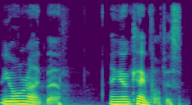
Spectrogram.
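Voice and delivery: a hint of a purring grande dame; Joanna Lumley. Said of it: "let me try and do a Joanna Lumley".

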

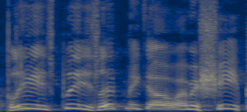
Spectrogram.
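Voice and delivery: high-pitched frightened begging; high, pleading young lion; pleading little sheep lion. Acted. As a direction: beg to be let go in a high, small voice. Captured sheep lion begs the lion.

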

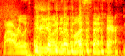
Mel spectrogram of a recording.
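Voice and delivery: loud, amused reaction through laughter; words bubbling out with laughter; laughing. Real, not acted. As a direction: laugh your way through the teasing. Host cracks up at the story.

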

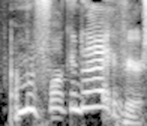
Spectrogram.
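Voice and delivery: hammed-up panic. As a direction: whine it out in terror. Panicking in the hotel.

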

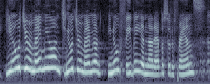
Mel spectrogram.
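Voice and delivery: husband mocking. Retelling her husband's Phoebe jibe, very high and loud with laughter. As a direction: squeal it out like a teasing husband. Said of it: "And then he goes".

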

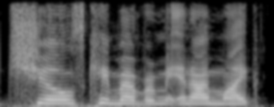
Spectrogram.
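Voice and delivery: usual speaking voice

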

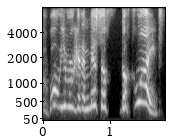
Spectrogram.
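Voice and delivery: high, put-on wifely scolding voice; wife scolding him in a dream, high mock voice; mock wife reply. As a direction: voice her as a high-pitched scold. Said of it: "And she's like".

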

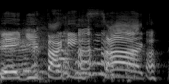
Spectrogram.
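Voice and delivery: high, loud, drawn-out jeer; mock outraged shout. Echoing a friend's insult at the list, mock outraged shout. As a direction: shout the insult slowly, half laughing.

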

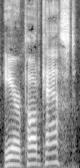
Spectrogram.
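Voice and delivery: put-on slow, drawn-out American accent; host the show in a put-on American drawl; hammed-up American host, breaking into a laugh; mock American accent. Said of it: "introduce the show in an American accent".

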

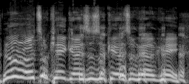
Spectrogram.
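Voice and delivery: high and loud, a rushed fake calm; panicked reassurance. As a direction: squeak out that everything is fine. Panicked reply through the door.

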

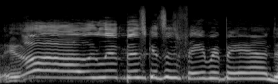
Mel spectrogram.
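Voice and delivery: high-pitched imitation of thrilled freshmen; mock excited squeal. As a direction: squeal it like a gushing fan. Mimics thrilled freshmen at his answer.

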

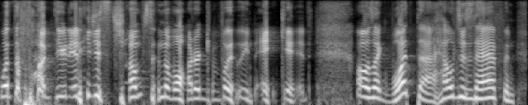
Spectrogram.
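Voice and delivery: high, loud incredulous yelp; shocked outburst. Retold or imitated. Friend telling how he watched his buddy jump in naked, shocked outburst. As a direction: retell it in loud, high disbelief.

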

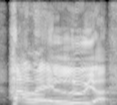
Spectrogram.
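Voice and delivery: high, loud hallelujah cry; hammed-up burst of celebration; jubilant shout. Acts colleague thrilled by the letter.

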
